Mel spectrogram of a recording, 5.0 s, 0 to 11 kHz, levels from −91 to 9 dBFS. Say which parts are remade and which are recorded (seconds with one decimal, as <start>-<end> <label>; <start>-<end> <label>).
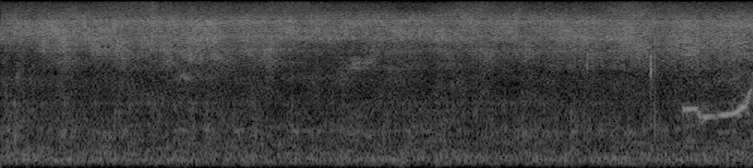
0.0-5.0 remade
